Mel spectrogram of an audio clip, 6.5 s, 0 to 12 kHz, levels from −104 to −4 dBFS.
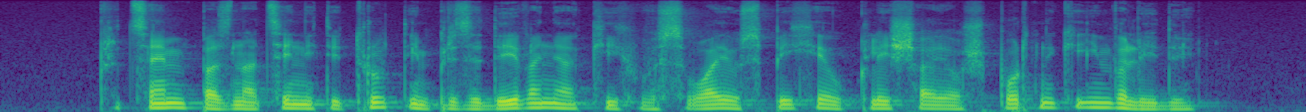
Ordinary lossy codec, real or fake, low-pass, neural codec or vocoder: none; real; none; none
